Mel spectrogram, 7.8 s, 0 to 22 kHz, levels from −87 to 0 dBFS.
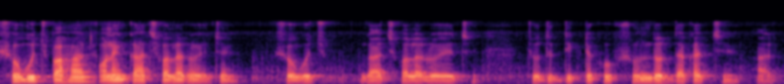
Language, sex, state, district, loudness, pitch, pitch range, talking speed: Bengali, male, West Bengal, Malda, -21 LUFS, 105 Hz, 95-110 Hz, 105 wpm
